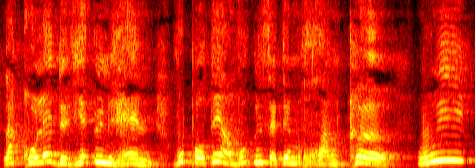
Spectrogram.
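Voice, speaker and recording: A woman's voice: sits high, big pitch swings, a little slow. A woman relationship coach giving a live-streamed talk, cutting in with emphatic affirmations and posing many rhetorical questions to her listeners. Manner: addresses listeners warmly as "my queens", repeats key phrases.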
